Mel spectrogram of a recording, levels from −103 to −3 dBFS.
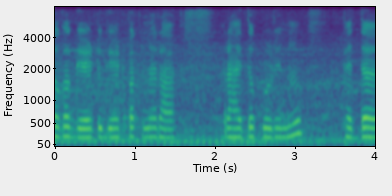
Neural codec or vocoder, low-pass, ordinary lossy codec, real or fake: none; none; none; real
